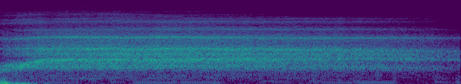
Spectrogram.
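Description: A long, airy cooling breath is pushed out over an outstretched tongue during a breathing exercise. It is one steady hiss with no voices, and it thins and fades toward the end.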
